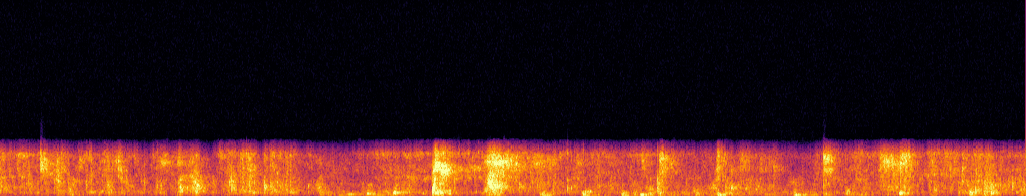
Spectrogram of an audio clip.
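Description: Irregular scuffling and light knocks of movement on a floor, from the dog and the squirrel toy, with a couple of louder knocks about halfway through.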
